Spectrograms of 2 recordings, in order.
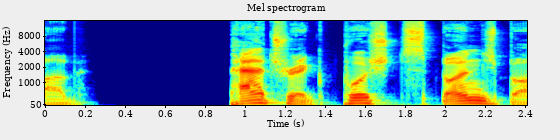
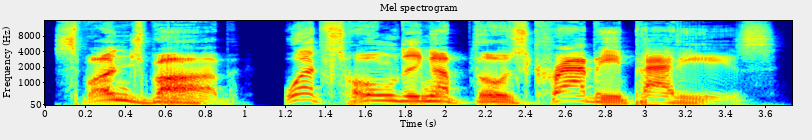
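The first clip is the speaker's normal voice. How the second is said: raised boss voice calling to the kitchen; yelling; 11 semitones higher, 4 dB louder than usual. Acted. Mister Krabs yelling at SpongeBob for the patties, raised voice. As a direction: call out impatiently for the patties. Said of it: "yelled Mister Krabs".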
